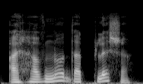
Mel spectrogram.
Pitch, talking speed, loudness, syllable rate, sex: 120 Hz, 210 wpm, -20 LUFS, 5.9 syllables/s, male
